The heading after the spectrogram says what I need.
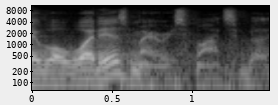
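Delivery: ordinary delivery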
